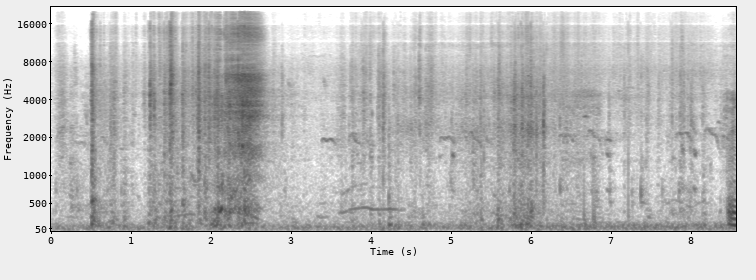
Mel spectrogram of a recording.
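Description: Pigeons coo alongside clucking chickens on a small poultry farm near Dhaka. The calls come from close by in short bursts, with a louder rustling surge early on and low farmyard noise underneath.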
